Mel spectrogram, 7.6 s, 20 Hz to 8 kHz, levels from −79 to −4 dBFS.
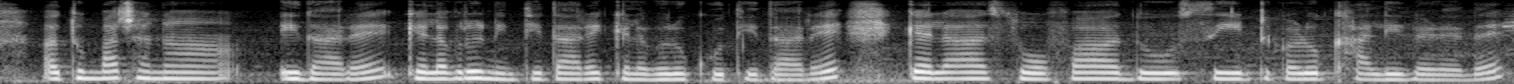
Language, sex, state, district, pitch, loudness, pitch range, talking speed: Kannada, female, Karnataka, Bangalore, 215 Hz, -16 LUFS, 200-225 Hz, 120 wpm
